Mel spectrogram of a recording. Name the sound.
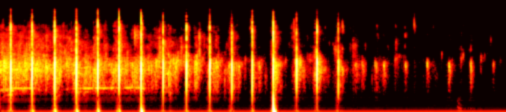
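audience applause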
